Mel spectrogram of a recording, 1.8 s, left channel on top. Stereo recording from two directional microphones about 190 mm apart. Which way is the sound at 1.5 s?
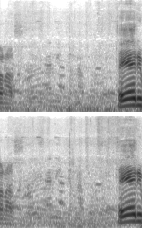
10° left (ahead or behind).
